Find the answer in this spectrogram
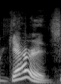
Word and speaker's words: garage: Yes, you can say garage. Okay, or garage, even better. Garage. Garage is what we say with this emphasis on the latter syllable.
